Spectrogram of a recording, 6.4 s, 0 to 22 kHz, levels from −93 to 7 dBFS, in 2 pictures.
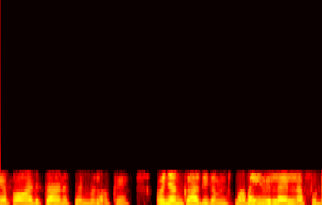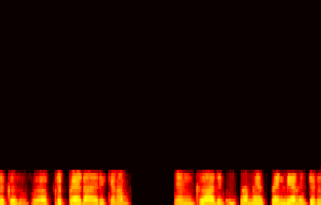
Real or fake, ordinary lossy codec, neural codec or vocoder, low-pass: real; none; none; 3.6 kHz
